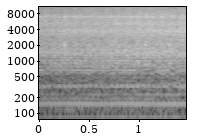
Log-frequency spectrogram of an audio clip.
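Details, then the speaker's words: 2004 Nissan Sentra after replacing a bad fuel injector that caused a misfire with no misfire codes: low, even idle with a steady hum, no stumbles or shake. Running smoothly on all cylinders. "turned it on what do you know is smooth no more misfire our sleuth so the problem we had here was a a bad fuel injector cars running real smooth"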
